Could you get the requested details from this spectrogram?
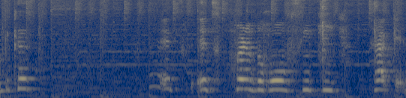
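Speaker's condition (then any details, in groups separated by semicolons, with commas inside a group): Cerebral palsy, spastic quadriplegic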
